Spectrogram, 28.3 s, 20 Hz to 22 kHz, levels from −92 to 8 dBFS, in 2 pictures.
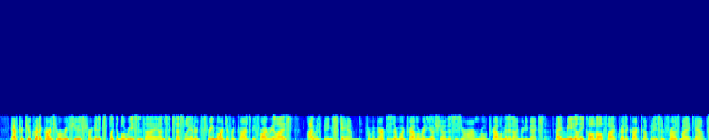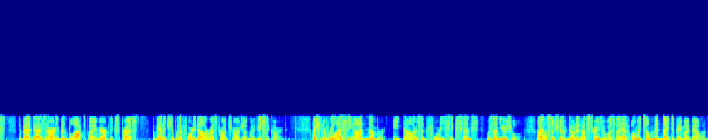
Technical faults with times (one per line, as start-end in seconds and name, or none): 0.00-28.34 aliasing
